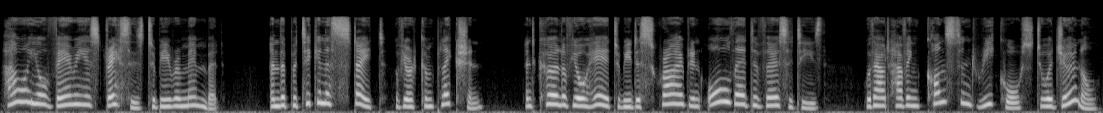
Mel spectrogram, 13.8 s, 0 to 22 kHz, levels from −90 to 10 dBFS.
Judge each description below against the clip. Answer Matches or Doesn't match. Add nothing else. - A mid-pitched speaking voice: Doesn't match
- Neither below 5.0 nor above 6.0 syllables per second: Doesn't match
